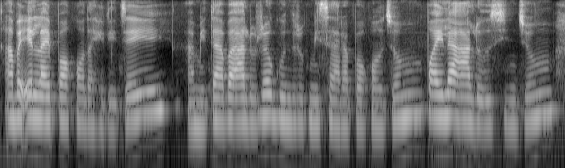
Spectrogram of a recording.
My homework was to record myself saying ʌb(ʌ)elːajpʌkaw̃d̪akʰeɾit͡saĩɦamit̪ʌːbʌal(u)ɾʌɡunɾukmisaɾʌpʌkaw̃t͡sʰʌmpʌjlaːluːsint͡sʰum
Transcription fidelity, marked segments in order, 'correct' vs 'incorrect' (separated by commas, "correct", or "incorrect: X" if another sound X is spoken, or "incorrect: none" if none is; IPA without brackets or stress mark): correct, correct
